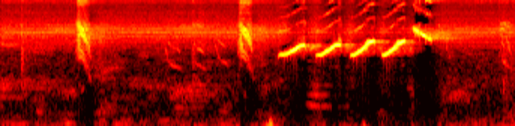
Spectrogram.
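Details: Tui-tui style song of a Lined seedeater for training young birds: after two sharp high clicks, a fast series of about six loud rising whistled notes repeated several times a second.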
